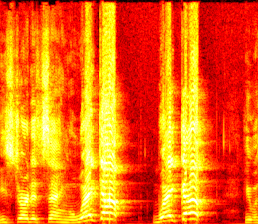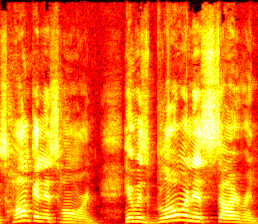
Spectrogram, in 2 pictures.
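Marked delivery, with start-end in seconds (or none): 0.7-2.0 very high, shrill, loud screaming. Retelling a policeman trying to wake a sleeping driver: imitating a policeman screaming. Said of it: "he started screaming at me".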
